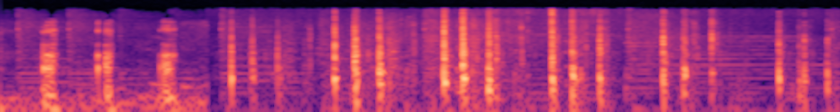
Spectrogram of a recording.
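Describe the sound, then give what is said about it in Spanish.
Horse hooves trot in a steady clip-clop rhythm, a quick run of sharp knocks on a hard surface that keeps going throughout, with some low rumbling noise early on. “Te siguen siendo bulle, quiero borrego y el caballo te traen al puro trote.”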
